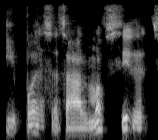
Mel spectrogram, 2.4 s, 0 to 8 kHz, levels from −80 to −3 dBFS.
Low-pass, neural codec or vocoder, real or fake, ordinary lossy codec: 7.2 kHz; none; real; Opus, 64 kbps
